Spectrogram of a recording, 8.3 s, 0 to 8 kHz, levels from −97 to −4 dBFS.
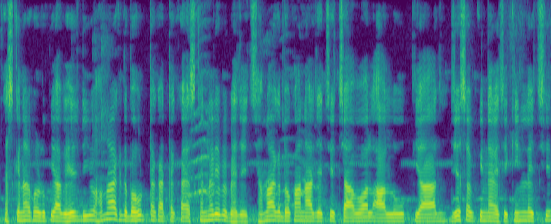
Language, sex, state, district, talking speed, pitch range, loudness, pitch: Maithili, male, Bihar, Madhepura, 215 wpm, 135-155 Hz, -16 LUFS, 145 Hz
